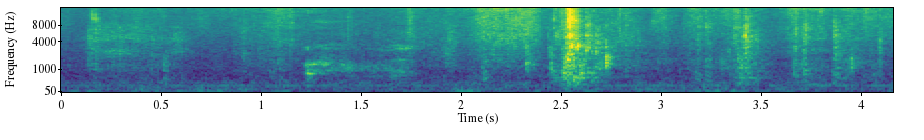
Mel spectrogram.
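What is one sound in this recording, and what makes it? A boy shuffles close by and sits down.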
